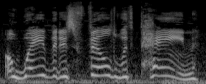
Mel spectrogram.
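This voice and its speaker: A woman voicing a gentle, earnest young princess, polite and pleading, in a video game cutscene. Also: very high voice, expressive, moderate pace, slight background noise, full character voice. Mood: resolute, grieved.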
